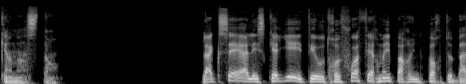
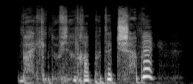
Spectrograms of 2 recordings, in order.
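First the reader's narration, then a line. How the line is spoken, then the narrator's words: Hissed. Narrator (French): siffla Arlène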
